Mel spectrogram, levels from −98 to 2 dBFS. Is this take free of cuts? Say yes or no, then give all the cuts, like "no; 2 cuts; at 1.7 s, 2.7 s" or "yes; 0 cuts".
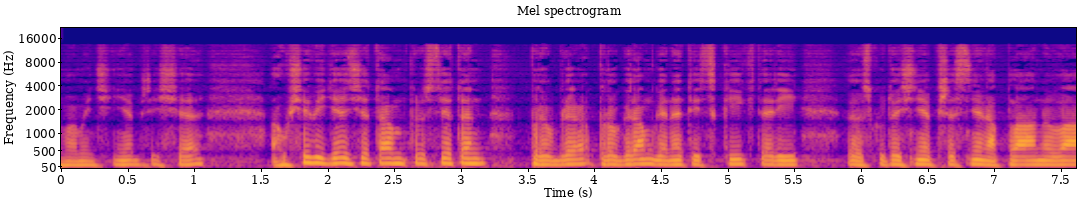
yes; 0 cuts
